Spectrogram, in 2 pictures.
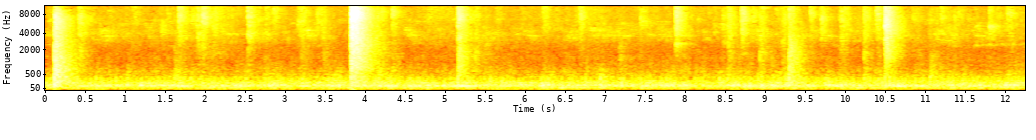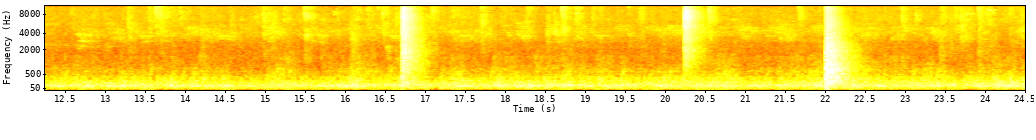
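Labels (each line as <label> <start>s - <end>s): The warm crackling of burning wood in a fireplace, with occasional pops and sparks from the flames. 0.0s - 24.5s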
